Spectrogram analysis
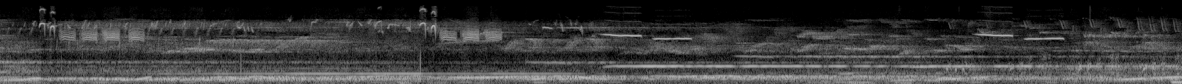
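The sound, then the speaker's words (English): Chickadee calls and high, clear whistled song, with busy chirps, squawks and whistles overlapping continuously, some sharp and rising, over a steady lower background. “Chickadee calls its name Chickadee-dee-dee, but has a high, clear, whistled phoebe for a song.”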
